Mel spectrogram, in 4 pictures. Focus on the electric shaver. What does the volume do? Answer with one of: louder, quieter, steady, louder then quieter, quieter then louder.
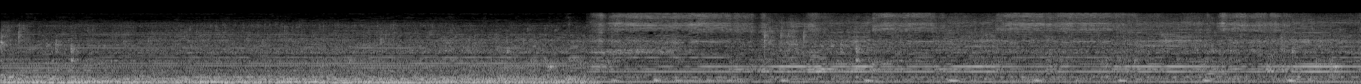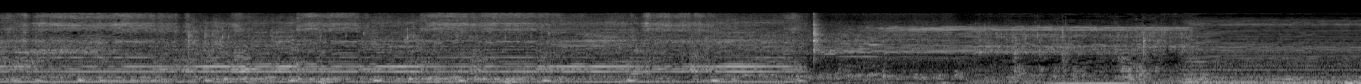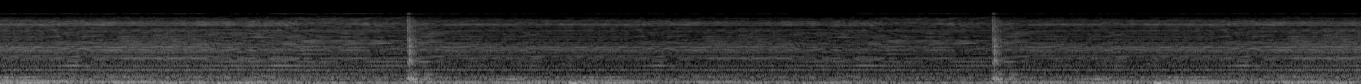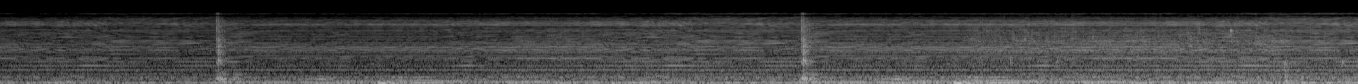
quieter then louder.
